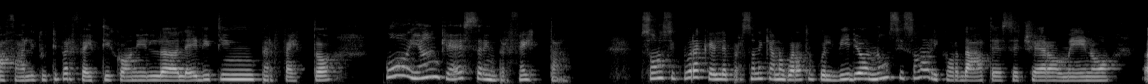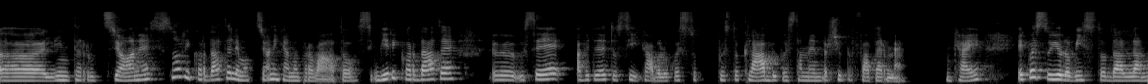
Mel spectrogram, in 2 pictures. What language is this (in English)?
Italian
